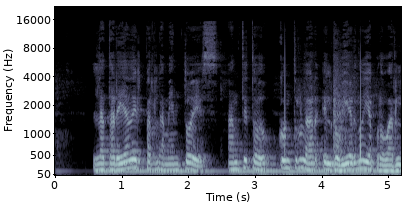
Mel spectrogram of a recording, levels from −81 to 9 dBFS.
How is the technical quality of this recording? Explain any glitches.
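The recording has two kinds of glitch, each heard twice: short skips in the speech and two sharp pops.

Compressed frames skipped, at 0.45 s and from 3.09 to 3.12 s just after "es ante": several whole compressed frames never reach playback, so the speech leaps ahead by roughly 70 ms, about four frames of 20 ms each. Each join is heard as a sudden jump forward in the speech.

Loud pop, from 3.44 to 3.46 s and from 4.58 to 4.60 s: a single sharp pop each time, peaking roughly 15 dB above the speech, which continues underneath. It is likely a voltage spike from a plug, switch, static discharge or driver glitch, shaped by the downstream circuitry.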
